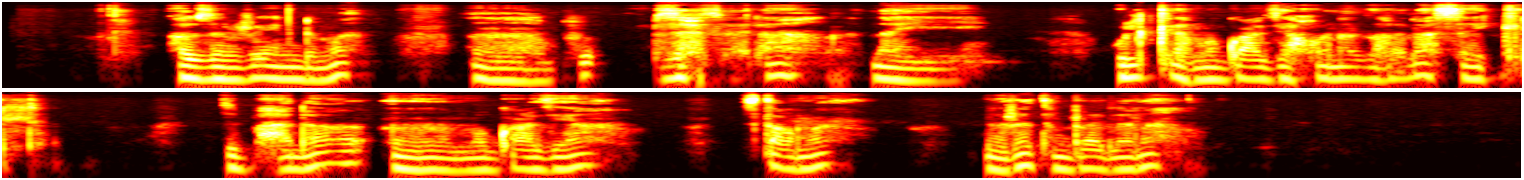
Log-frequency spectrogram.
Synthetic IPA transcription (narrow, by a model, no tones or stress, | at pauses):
ʔaβzɨnɨɾiind̪ɨmːa | b̥ɨzuħzɨʕlanaj | wʊlkʼɐmɐɡʷaʕzijaxonazɨxɨlasajkʰɨl | zɨbahalamɐɡʷaʕzija | z̥ɨt̪ʼɐχʼma | nɨβɾɐt̪nɨɾɐlːɐna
